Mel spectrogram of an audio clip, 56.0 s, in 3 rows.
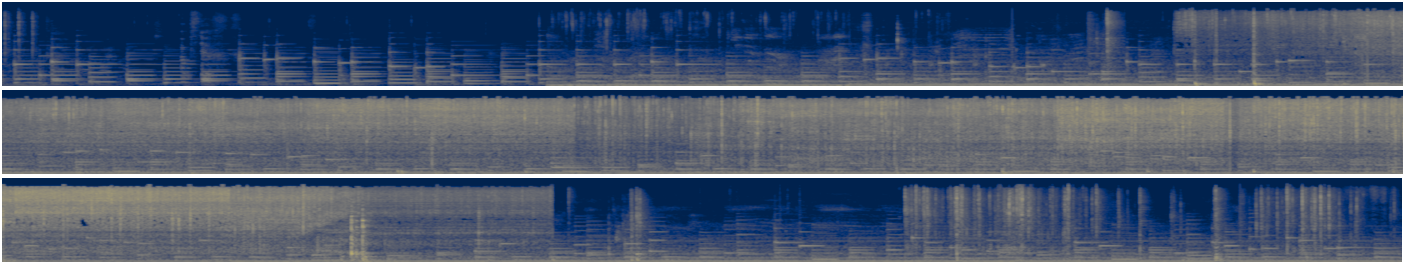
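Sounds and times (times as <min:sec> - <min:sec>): dumplings sizzling in oil: 0:15.8 - 0:44.7.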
